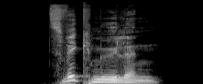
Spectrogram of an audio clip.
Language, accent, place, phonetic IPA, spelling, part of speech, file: German, Germany, Berlin, [ˈt͡svɪkˌmyːlən], Zwickmühlen, noun, De-Zwickmühlen.ogg
- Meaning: plural of Zwickmühle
